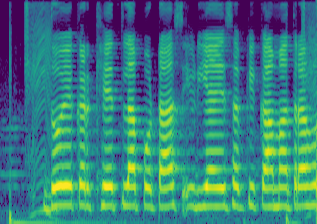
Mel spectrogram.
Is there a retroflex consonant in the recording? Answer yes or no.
yes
